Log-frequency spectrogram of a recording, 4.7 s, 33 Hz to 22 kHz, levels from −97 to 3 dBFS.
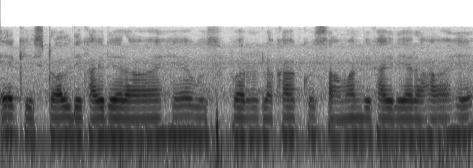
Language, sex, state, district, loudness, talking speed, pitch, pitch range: Hindi, male, Chhattisgarh, Bilaspur, -15 LUFS, 190 wpm, 115 Hz, 110-115 Hz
